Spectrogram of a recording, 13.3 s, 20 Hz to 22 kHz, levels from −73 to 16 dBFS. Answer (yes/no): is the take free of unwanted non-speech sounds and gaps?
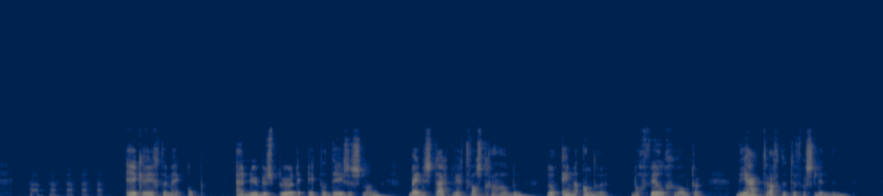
no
